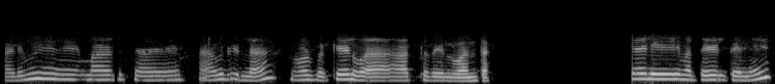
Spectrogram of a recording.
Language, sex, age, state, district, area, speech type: Kannada, female, 60+, Karnataka, Udupi, rural, conversation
